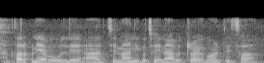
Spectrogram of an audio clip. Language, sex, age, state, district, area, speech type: Nepali, female, 18-30, West Bengal, Alipurduar, urban, spontaneous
